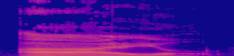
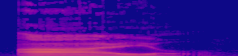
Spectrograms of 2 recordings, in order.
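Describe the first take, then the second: Both takes have the same delivery.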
